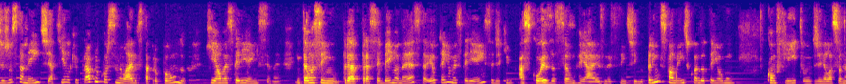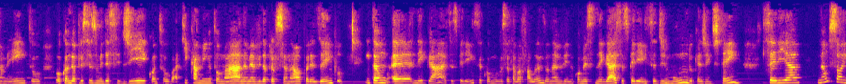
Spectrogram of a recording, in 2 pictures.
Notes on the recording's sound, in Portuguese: Este episódio foi uma live no Instagram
